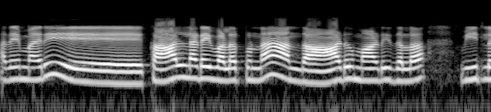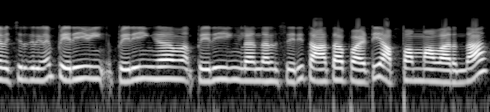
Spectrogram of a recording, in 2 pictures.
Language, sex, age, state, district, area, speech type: Tamil, female, 30-45, Tamil Nadu, Erode, rural, spontaneous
